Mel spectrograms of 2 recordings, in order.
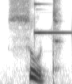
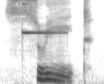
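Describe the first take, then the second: First: "suit" as SOOT with long "oo"; no w in "suit", rhymes with boot; common mispronunciation. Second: "suite" as SWEET, drawn out; a w and long "ee" in "suite"; correct pronunciation. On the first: Teacher rejecting the error, "suit" with oo. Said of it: "This is a common error". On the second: Teacher naming the best room, "suite" like sweet. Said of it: "is suite and certainly not". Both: Shown as a demonstration.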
